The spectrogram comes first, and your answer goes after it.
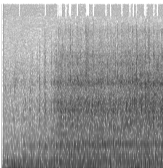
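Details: Electric fan, noisy before repair: steady hum with a low chopping helicopter-like throb, running rough; cause suspected, not confirmed.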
